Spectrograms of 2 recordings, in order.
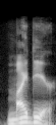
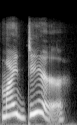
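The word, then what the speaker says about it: Midea: right media media and it's pronounced my dear yeah my dear and they're they're everywhere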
